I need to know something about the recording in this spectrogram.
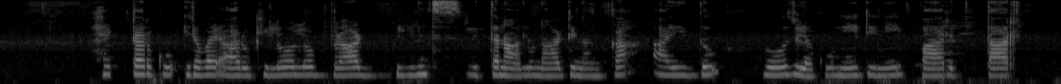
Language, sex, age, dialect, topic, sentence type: Telugu, female, 18-24, Telangana, agriculture, statement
